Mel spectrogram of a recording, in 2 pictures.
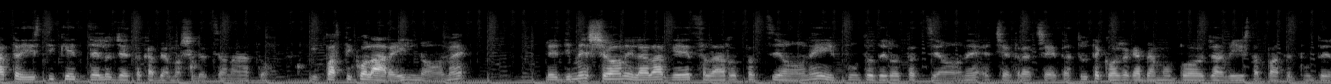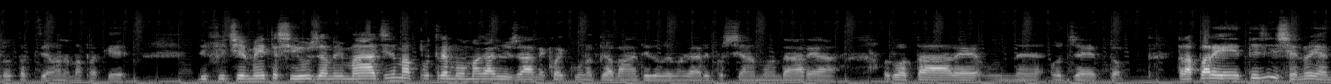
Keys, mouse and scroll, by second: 4.2 click, 25.7 click.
